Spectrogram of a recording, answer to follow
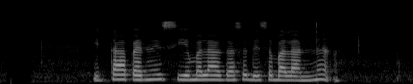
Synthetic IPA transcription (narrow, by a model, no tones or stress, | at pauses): it̪apɛrnisiəmbalaɡasod̪esəbalanːəʔ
